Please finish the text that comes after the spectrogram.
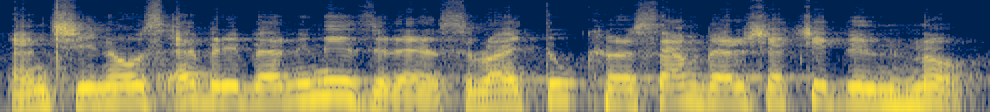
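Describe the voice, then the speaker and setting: An older man with a Hungarian accent telling his life story in an interview, halting and restarting his sentences often. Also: sits high, reverberant. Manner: halting, with many restarts and repeated words. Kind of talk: personal storytelling.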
